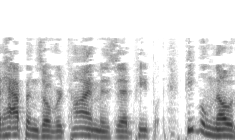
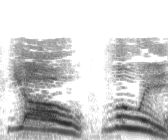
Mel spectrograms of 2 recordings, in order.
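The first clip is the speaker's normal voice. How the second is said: high, loud "Yo, Louis!" called across the street; street shout; 12 semitones higher, 4 dB louder than usual. Retold or imitated. Rowdy fan spotting the comic on the street, yelling his name. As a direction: holler at the star like a rowdy fan. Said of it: "There could be guys who are like".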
